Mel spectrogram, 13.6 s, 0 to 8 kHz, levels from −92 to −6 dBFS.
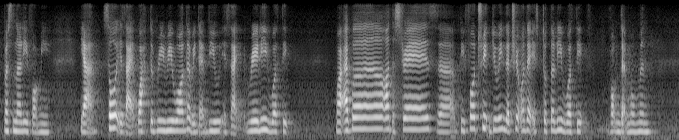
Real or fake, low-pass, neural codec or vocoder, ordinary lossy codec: fake; 7.2 kHz; codec, 24 kHz, 0.5 kbps, DualCodec; none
